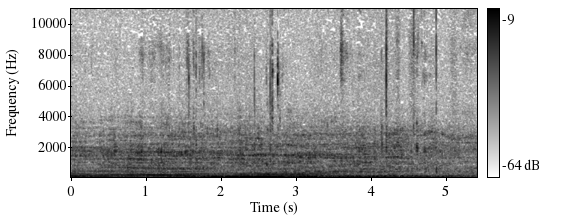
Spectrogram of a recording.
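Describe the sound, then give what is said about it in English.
A helicopter engine drones steadily and loudly throughout, a dense low rumble with a faint whirring texture and no voices over it. “Can we get that helicopter in here?”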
